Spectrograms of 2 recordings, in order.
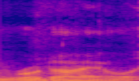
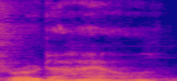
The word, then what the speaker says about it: Rodial: So, but it's Rhodile. So Rodial, I think that's the way you're supposed to pronounce it, is Rodial.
